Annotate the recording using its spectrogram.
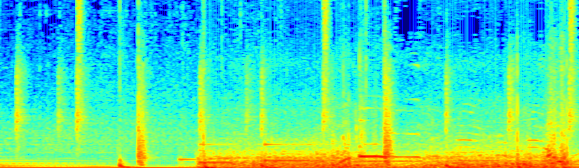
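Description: Background music, then about a second and a half in, a loud rush of water as an inflatable tube slides down an enclosed water slide.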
